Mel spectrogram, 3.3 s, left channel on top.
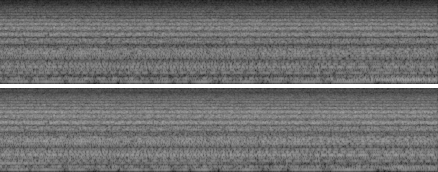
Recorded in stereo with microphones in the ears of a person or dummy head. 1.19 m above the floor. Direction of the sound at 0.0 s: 10° right (ahead or behind).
